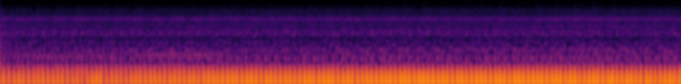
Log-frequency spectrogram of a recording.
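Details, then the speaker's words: Newly bought sports car project, battery charge unknown, started at idle: heavy, clattery, uneven diesel-like drone, engine running very rough. "so as you hear it almost sounds like a diesel that's how bad it is"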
